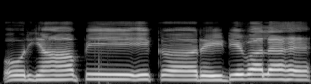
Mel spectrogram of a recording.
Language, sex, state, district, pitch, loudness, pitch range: Hindi, female, Maharashtra, Mumbai Suburban, 220 Hz, -12 LUFS, 210-230 Hz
